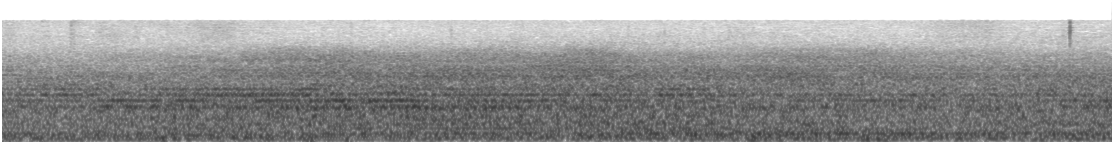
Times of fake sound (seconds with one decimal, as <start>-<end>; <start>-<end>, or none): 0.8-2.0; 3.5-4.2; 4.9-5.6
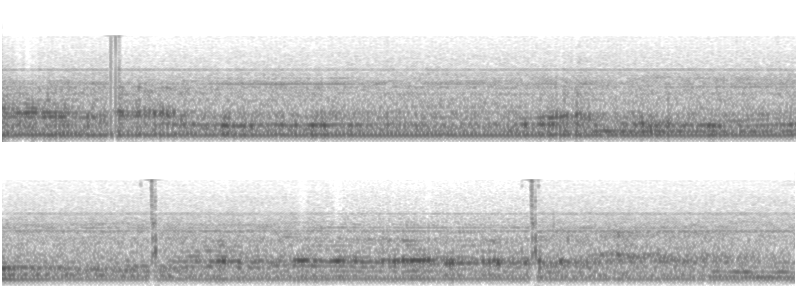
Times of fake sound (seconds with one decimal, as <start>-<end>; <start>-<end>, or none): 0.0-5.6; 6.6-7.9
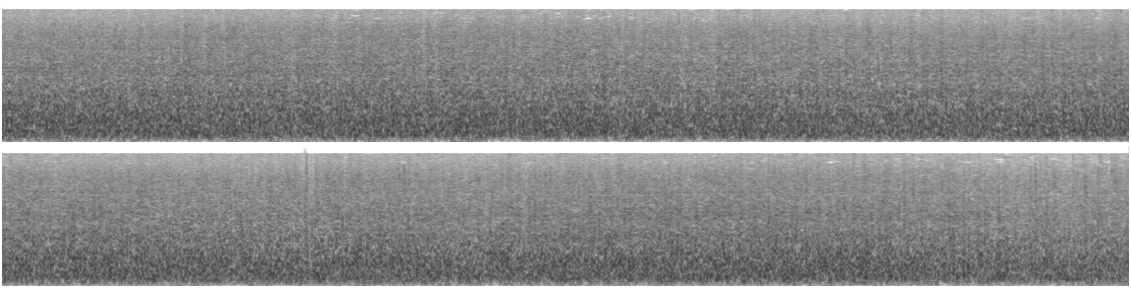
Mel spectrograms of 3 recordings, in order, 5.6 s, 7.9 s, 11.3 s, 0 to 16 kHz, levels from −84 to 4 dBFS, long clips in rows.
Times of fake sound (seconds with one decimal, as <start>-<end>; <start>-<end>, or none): 4.6-6.4; 7.3-11.3

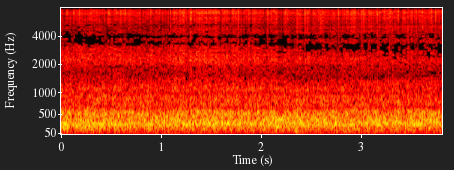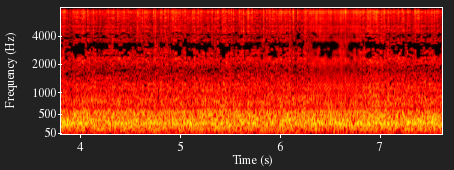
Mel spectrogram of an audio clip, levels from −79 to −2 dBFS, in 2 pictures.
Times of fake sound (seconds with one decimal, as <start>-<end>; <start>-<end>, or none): 6.3-6.8

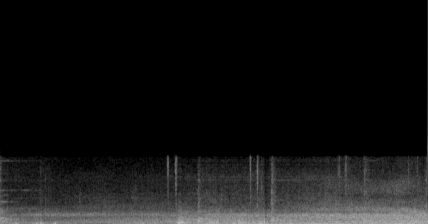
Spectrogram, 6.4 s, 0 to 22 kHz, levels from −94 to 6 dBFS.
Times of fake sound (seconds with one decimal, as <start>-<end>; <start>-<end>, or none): 2.7-5.2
